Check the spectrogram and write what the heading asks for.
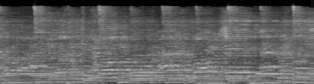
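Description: Live band playing: drum kit with cymbal strokes, electric guitars and a low bass line, with a man singing into a microphone.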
